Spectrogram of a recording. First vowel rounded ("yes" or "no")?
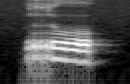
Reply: yes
